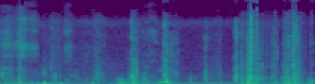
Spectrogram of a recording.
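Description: Clothes and a plastic shopping bag rustling and crinkling as they are handled, in a run of short, irregular crackles with one sharper crinkle near the end.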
